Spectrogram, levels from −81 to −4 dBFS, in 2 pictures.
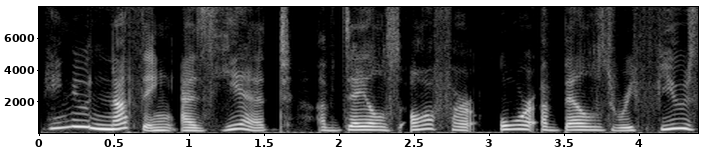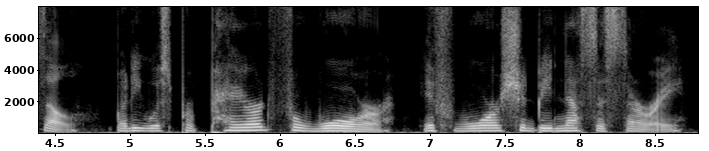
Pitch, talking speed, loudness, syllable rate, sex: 195 Hz, 155 wpm, -20 LUFS, 4.2 syllables/s, female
